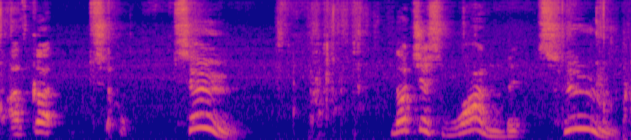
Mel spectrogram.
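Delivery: usual speaking voice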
